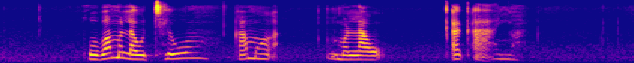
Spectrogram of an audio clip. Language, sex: Northern Sotho, female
